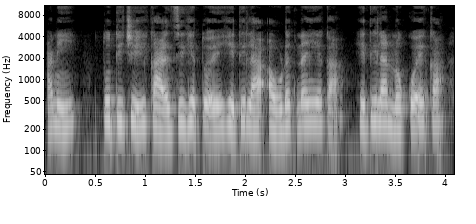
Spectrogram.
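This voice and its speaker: A woman's voice: fairly high pitch, steady tone, normal speed, creaky, mellow, slightly rough. A woman voicing a mother-in-law who worries that her son's wife cannot be trusted. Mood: worried. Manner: anxious, brooding.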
